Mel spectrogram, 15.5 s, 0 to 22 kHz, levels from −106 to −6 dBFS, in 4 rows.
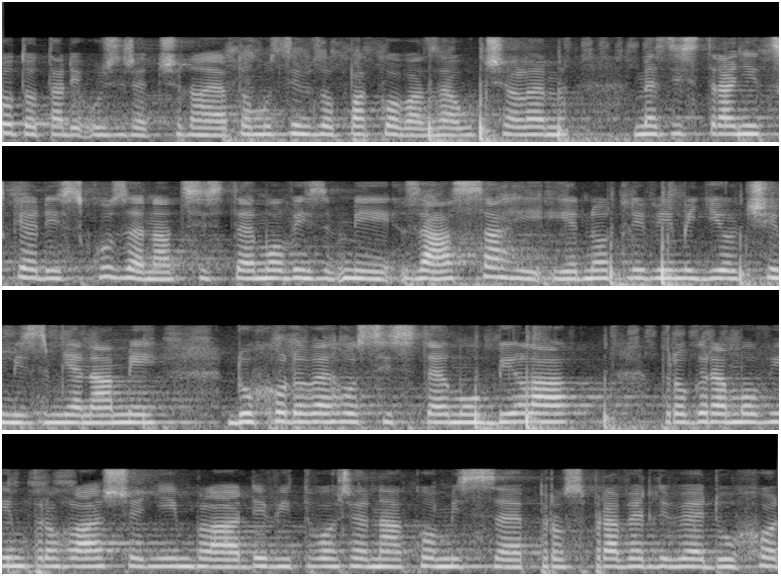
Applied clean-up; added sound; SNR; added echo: none; Writing; 11 dB; none.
